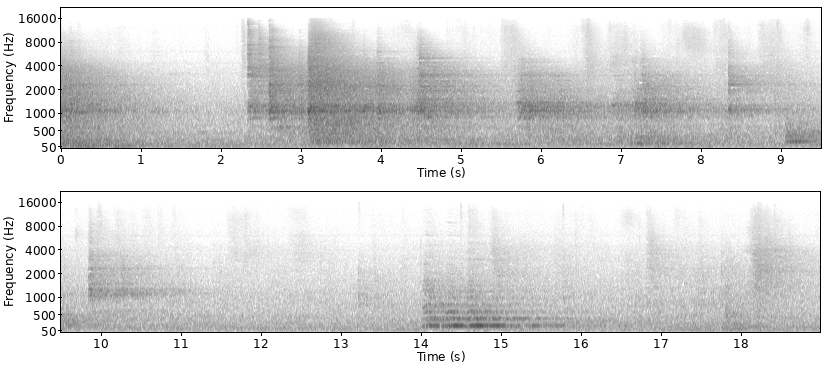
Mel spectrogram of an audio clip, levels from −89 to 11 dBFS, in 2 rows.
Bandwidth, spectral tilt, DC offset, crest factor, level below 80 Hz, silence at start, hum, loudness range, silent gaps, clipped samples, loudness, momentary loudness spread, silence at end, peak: 16.5 kHz; -4 dB/octave; under 0.1%; 24 dB; -58 dBFS; 0 s; none; 16 LU; none; under 0.1%; -35 LUFS; 21 LU; 0 s; -14 dBFS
